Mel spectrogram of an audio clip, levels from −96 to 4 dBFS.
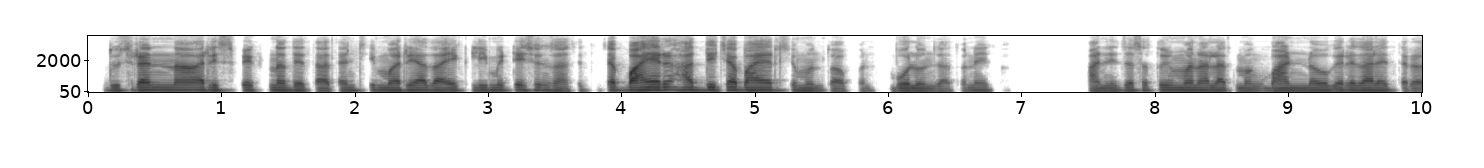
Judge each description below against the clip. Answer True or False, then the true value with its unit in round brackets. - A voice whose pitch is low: True (120 Hz)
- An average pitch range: False (1.8 semitones)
